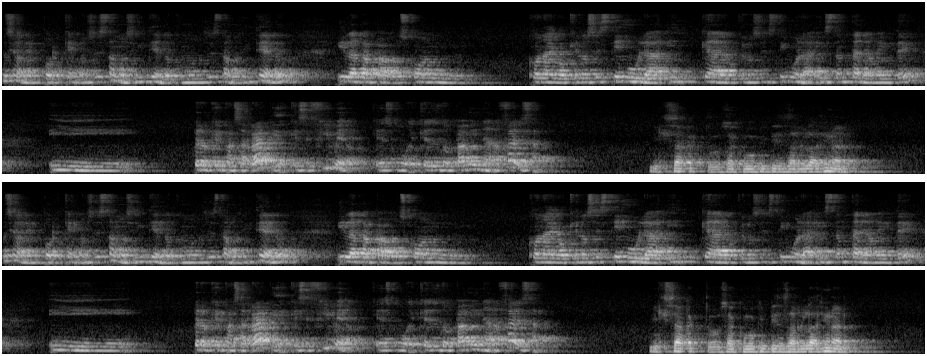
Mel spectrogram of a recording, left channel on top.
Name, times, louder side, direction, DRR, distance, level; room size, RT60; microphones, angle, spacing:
voice 1, 0.0-4.6 5.3-9.4 9.7-10.5 11.1-14.6, equal, 5° right, -1 dB, 3.6 m, -22 dB
voice 2, 15.7-17.7, right 2 dB, 45° right, 6 dB, 0.7 m, -19 dB
15.5 x 8.7 x 4.8 m, 0.87 s
head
